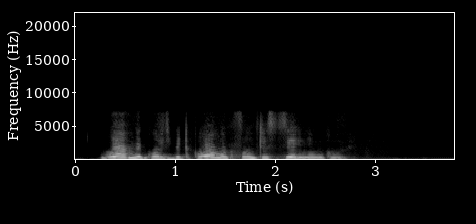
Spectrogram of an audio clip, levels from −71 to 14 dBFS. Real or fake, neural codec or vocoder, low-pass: fake; codec, 16 kHz, 0.5 kbps, FreqCodec, smaller model; 7.2 kHz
